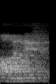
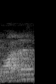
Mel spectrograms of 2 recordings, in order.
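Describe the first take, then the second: First: The word starts with a vowel, no h. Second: The word starts with an audible h sound. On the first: The speaker calls it right. "H को नहीं बोला जाएगा तो हम इसको ऑनेस्ट पढ़ेंगे" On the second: The speaker calls it wrong. "हॉनेस्ट पढ़ेंगे तो ये गलत हो जाएगा"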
